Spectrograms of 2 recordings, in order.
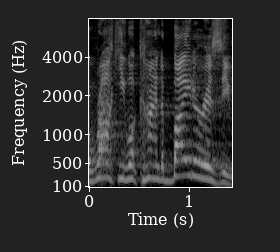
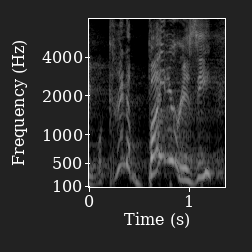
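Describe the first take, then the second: First: Said in the usual way. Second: Incredulous echo. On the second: Retold or imitated. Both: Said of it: "come up to me and go".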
